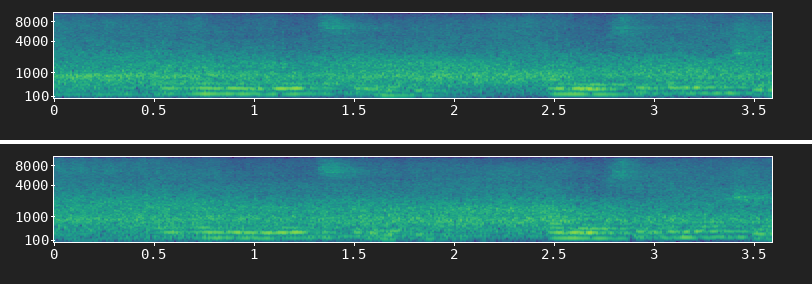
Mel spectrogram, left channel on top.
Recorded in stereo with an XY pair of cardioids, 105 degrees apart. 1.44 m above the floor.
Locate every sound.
0.5 s a woman speaking: 25° right, 3.5 m; by 3.6 s 15° right, 2 m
